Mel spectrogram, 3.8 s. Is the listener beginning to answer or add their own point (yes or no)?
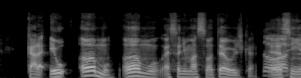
no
